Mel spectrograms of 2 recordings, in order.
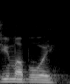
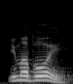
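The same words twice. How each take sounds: First: Low, soft loving words; quiet fatherly reassurance; tender father. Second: Said in the usual way. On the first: Acted. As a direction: say it gently to your son.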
